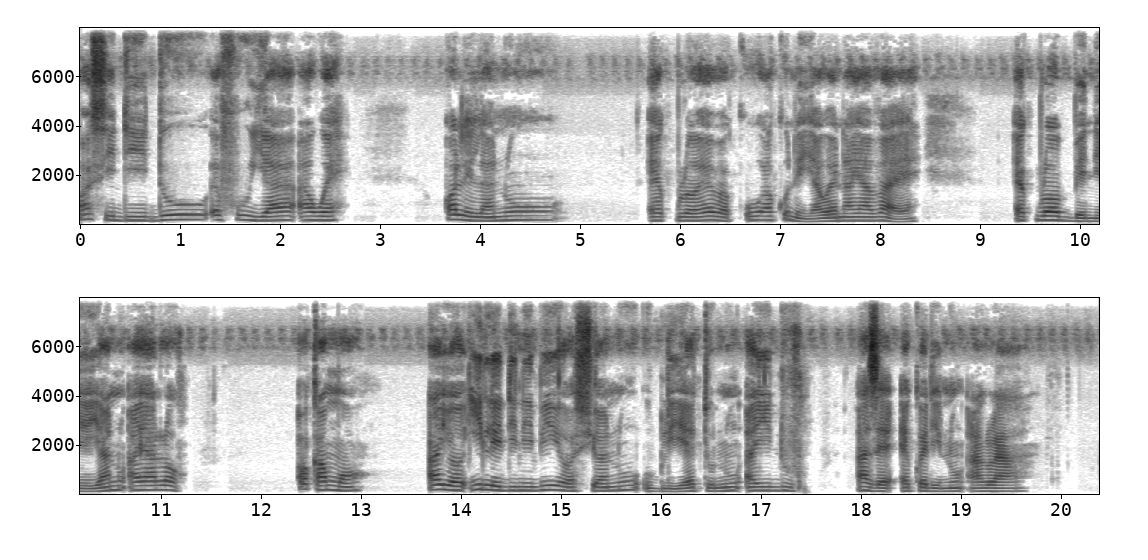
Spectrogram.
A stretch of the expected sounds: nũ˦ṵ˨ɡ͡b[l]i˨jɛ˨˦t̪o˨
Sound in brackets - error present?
no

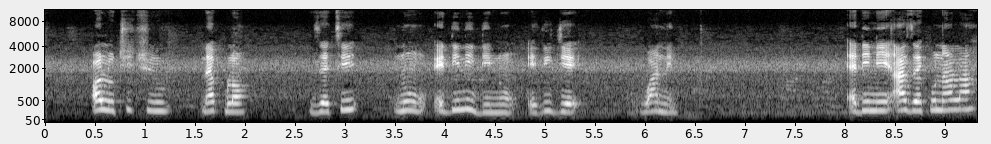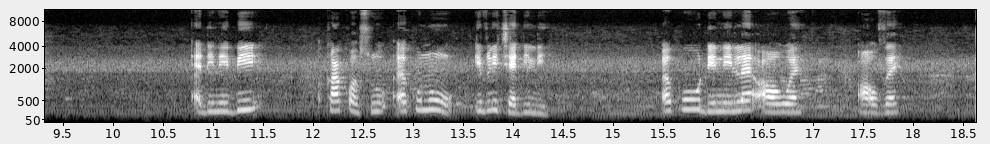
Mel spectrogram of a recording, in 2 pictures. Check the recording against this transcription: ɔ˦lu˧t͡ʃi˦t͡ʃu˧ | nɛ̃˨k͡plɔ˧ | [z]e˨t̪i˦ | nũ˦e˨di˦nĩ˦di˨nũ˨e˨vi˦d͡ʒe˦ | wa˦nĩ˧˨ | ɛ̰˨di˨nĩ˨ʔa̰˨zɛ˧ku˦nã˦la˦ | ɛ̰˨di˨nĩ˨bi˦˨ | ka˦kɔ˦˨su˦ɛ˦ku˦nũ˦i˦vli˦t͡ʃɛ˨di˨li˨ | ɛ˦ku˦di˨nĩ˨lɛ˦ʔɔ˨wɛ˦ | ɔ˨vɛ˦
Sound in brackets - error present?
no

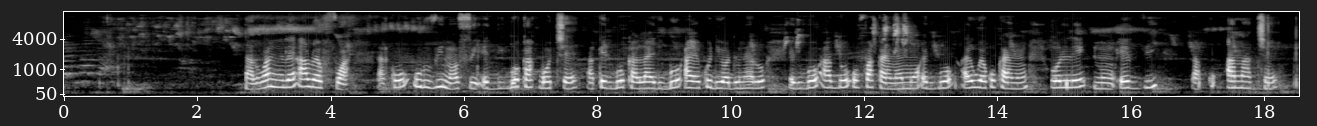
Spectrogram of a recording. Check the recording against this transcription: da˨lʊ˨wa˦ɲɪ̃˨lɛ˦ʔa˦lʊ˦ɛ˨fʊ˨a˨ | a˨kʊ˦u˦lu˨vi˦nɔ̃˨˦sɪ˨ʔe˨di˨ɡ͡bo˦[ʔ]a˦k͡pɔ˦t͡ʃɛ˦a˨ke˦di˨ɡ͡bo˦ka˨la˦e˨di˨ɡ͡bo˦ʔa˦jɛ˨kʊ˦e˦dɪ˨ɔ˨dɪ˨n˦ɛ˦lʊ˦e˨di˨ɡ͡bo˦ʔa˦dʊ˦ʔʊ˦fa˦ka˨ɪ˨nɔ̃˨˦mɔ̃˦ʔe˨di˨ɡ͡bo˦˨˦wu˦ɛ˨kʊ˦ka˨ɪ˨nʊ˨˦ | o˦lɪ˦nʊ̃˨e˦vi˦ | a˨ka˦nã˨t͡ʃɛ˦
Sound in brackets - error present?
yes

